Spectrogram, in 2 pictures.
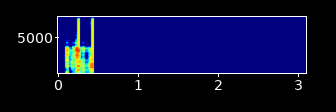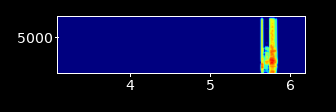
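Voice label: Police Southwest District Tac, radio; Raleigh; p25; wake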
